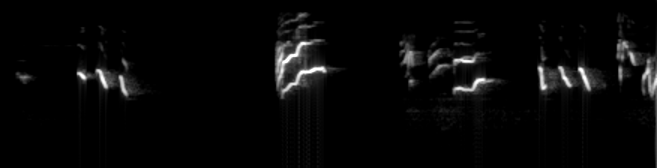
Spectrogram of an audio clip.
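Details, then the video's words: Short, varied twitters from an American goldfinch: a rising trio of chirps, a drawn-out slurred squeal, wavering whistled notes, then quick repeated chips. "American goldfinch Bird Sound, Bird Song, Bird Call Bird Calling Chirps, Birds Chirping Melody"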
